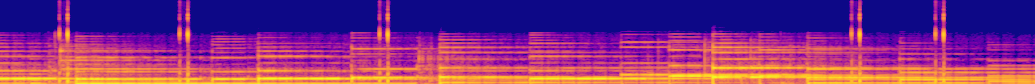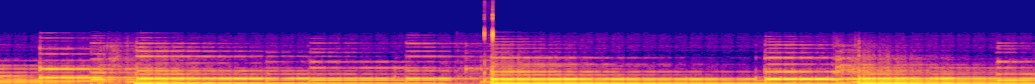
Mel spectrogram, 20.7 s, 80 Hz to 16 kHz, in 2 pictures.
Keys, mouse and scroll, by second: 6.0 e, 7.2 ctrl+g, 8.5 shift+click, 8.9 c, 9.3 click, 11.2 scroll down 1, 13.9-14.5 scroll down 1, 14.5-15.2 scroll up 1, 15.2 click, 16.4 scroll up 1, 17.1 scroll down 1, 17.5 scroll up 1, 18.2 Up, 19.8 Left.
